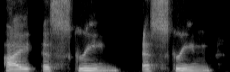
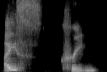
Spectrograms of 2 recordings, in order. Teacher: I scream they tend to say I es scream es scream they put in like a little e in front of that because that's how it would typically be pronounced in Spanish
